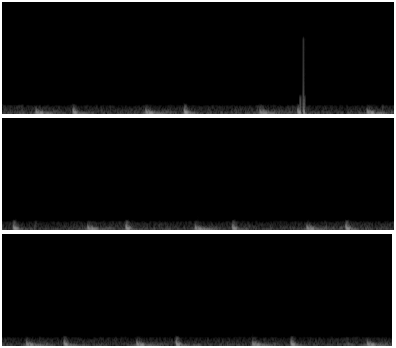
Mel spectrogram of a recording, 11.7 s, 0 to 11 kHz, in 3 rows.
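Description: Steady, regular paired lub-dub thumps at about 54 beats a minute: a slow, even heartbeat.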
